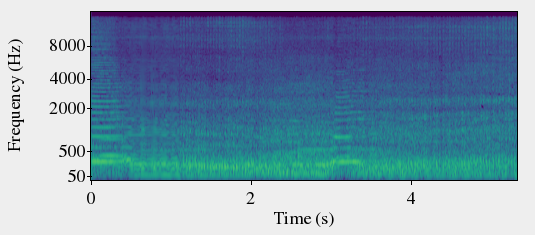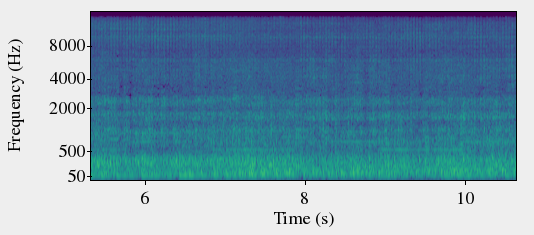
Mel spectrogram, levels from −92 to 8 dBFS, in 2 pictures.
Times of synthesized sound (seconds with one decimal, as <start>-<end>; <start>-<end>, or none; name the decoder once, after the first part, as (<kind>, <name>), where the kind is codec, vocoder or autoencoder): 0.4-1.1 (vocoder, BigVGAN v2)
